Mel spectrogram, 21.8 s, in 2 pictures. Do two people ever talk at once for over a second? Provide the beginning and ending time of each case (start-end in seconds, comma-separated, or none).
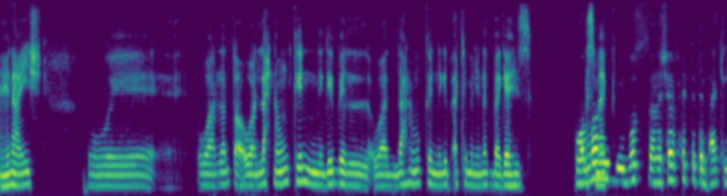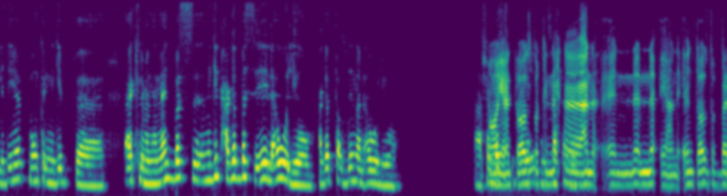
18.2-19.6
